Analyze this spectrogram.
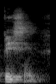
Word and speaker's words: phishing: Porque muchas veces no se trata de spam, se trata de phishing. ¿Qué es el phishing? Vale, el phishing, bueno, aunque se escribe con P, es algo como así como pescar, ¿vale?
